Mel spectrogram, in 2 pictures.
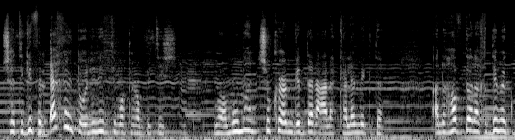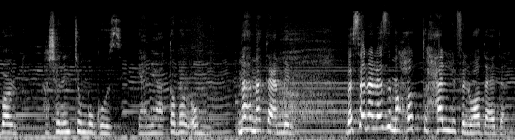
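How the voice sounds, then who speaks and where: A wronged young wife, pregnant, proud but polite, acted by a woman in an Egyptian web drama. She speaks Egyptian Arabic very fast and high, in a pleading, defensive manner. Clear music runs underneath. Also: close to an everyday voice.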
